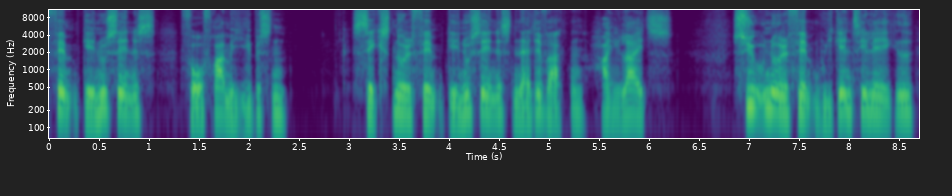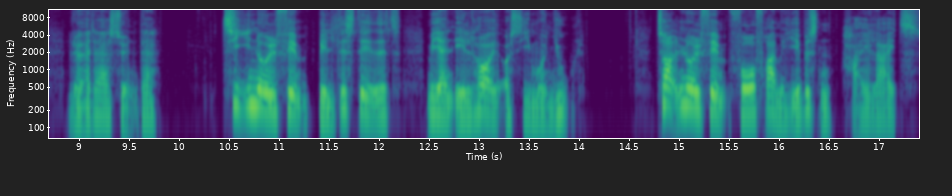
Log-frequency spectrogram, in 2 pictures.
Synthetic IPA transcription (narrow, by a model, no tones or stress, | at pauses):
fem̰ɡ̥enusen̰əs | fɒːfʁɑ̈mejeb̥əsn̩ | seɡ̥snɔ̽lfem̰ɡ̥enusen̰əsnæd̥əʋɑ̈ɡ̥̚d̥n̩hɑ̈ɪlɑ̈ɪ̰d̥s | syʊ̰nɔ̽lfem̰wiɡ̥end̥t͡sʰe̝leɡ̥ð̩ˠ | lɶɐ̰ɾ̥ææsœn̰d̥æ | t͡sʰḭːnɔ̽lfem̰b̥e̝ld̥əsd̥eːðˠð̩ˠ | mejænʔelɦɒ̽ɪ̰ɒ̽simɔ̽njṵːl | t͡sʰɒ̽l̰nɔ̽lfem̰fɒːfʁɑ̈mejeb̥əsn̩hɑ̈ɪlɑ̈ɪd̥s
